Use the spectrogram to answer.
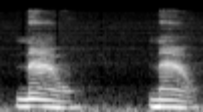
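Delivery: Now said with a falling tone. Shown as a demonstration. Teacher repeating Now with a down tone. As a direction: let Now fall. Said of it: "but with the down tone".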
